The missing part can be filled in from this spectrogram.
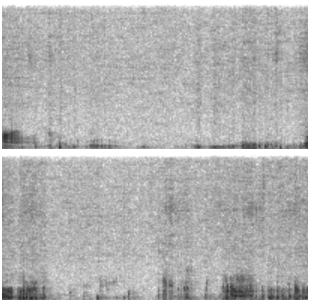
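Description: Bursts of low gurgling and rumbling with quiet gaps between, typical hunger stomach growling.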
